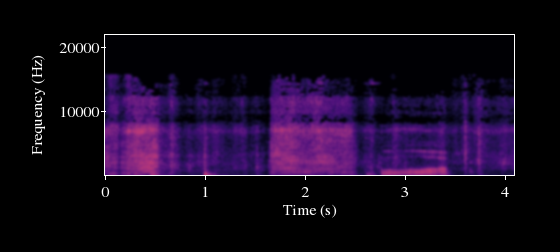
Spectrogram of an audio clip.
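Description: Zipper on a fabric-covered hard carrying case being run open in rasping pulls, with a sharp click about a second in. A short low vocal sound comes about three seconds in.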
